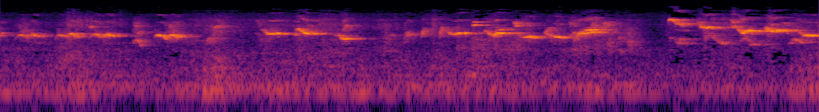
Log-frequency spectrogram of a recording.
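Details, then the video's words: House finch kept indoors, recorded in winter in a shared room, giving a quick, high, twittering warble of short chirps and slurs, pausing briefly before a final rising burst of notes. "Пение мексиканской чечевицы"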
